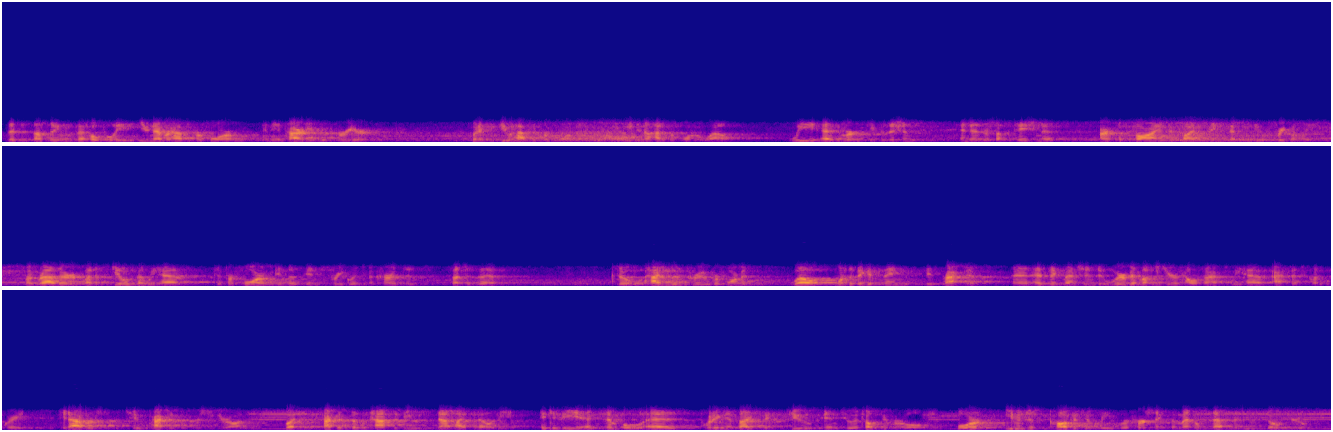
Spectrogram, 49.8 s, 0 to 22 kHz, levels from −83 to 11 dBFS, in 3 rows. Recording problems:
phone-call audio; poor line; nothing above 3 kHz
off-mic speech; far
room echo; noticeable; dies away in 2 s
traffic noise; noticeable; throughout; 15 dB below the speech

